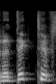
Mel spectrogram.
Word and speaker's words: addictive: It's an addictive sport. 발음 다시요. Addictive. – Addictive. – 어가 아니라 의에 가깝죠? Addictive. – Addictive. – 네, 강세가 없는 음절은 의로 약화시켜서 읽습니다.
